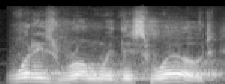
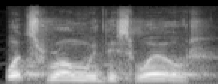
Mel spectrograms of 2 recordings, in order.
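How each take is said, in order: First: Higher, pressing question; preaching climax. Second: Said in the usual way. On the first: Real, not acted. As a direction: demand it of the congregation.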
